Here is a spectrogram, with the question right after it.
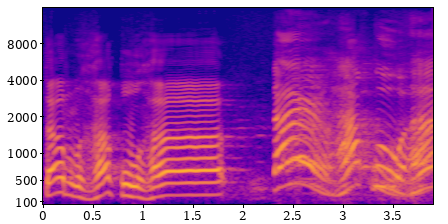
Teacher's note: قاف حروف مستعلیہ میں سے موٹے حروف سے موٹا کر کے ادا کریں گے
